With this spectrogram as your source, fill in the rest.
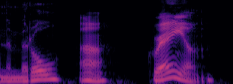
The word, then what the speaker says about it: Graham: name differently there so I say my name Graham uh sort of like a gram of cracker or cocaine yes and they say Graham okay so it's just slightly different it's a little higher in the middle uh Graham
